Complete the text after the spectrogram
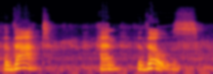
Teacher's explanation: for the, it is a voiced dental fricative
